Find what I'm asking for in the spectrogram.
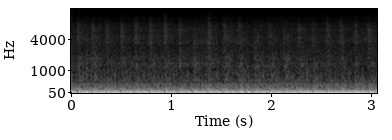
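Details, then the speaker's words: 1985 Chevy Corvette V8 rescued from Florida swamp, starting on key and own gas tank: loud uneven low idle with lumpy beat and tapping; dead miss on one cylinder, running on seven; tapping believed from exhaust, catalytic converter suspected destroyed. "If you hear a tapping noise, it's definitely got a misfire, a dead miss on one cylinder."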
